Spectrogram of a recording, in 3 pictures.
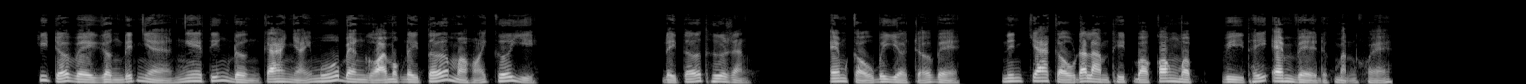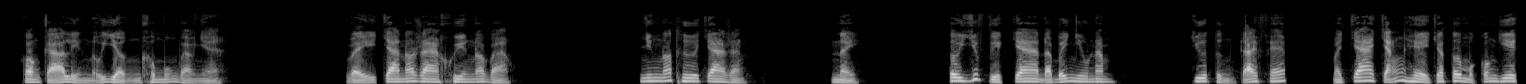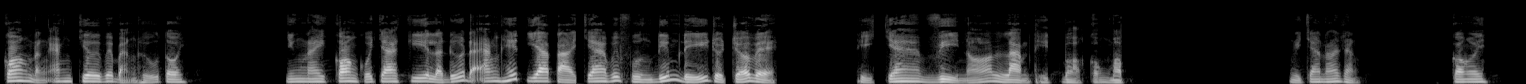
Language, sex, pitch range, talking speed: Vietnamese, male, 100-145 Hz, 175 wpm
